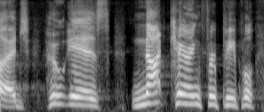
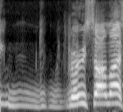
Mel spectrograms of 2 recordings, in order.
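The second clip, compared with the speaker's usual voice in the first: normal talking voice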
